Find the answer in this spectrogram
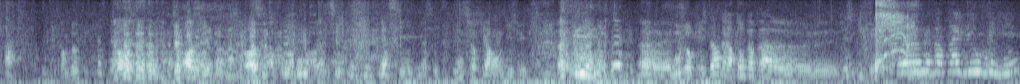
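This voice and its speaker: A man's voice: on the high side, unhurried, over a noisy crowd, very noisy. A man performing stand-up comedy, telling a story with stammering restarts and acting out the characters. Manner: animated, stammering restarts, acts out voices. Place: live show venue with audience. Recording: roomy live stage sound from a distance, audience.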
